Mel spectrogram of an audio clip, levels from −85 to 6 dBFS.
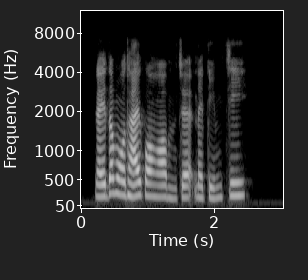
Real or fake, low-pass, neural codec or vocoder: fake; 7.2 kHz; codec, 16 kHz, 4 kbps, FunCodec, trained on LibriTTS, 50 frames a second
